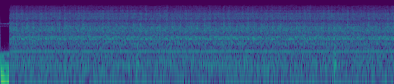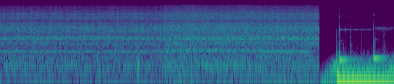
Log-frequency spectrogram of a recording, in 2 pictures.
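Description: Small DC motor running a homemade miniature chaff cutter through rubber-band belts, a steady high whine that gets slightly louder about seven seconds in. It cuts off abruptly near the end, and background music comes in.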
